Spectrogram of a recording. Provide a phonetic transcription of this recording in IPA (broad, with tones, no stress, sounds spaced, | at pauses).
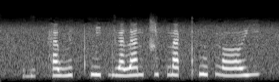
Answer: d u˨˩ k̚ h a˧ w l ɯ˦˥ k̚ pʰ l i˦˥ t̚ d ɯ˧ a̯ l a˥˩ n t͡ɕ ɯ˥˩ k̚ m a˥˩ k̚ pʰ l u˦˥ k̚ ŋ ɔː˦˥ j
